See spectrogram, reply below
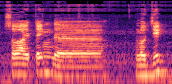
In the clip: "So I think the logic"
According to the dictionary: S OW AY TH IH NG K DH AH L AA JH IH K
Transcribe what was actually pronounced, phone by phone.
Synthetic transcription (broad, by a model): S OW AY T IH NG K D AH L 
